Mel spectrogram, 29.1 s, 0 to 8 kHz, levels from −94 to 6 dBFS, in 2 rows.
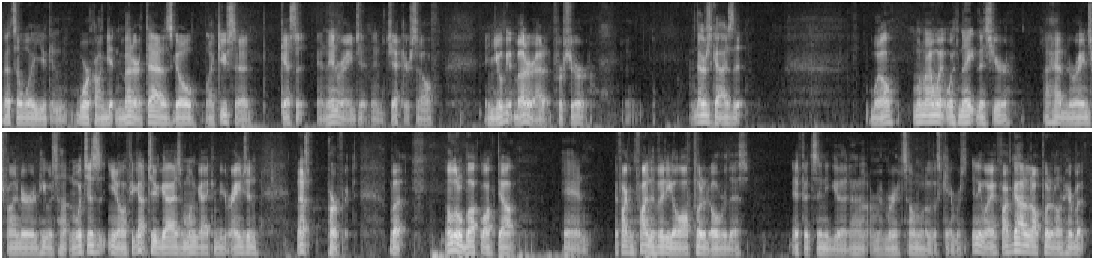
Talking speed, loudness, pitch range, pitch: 235 wpm, -21 LUFS, 85-95 Hz, 90 Hz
